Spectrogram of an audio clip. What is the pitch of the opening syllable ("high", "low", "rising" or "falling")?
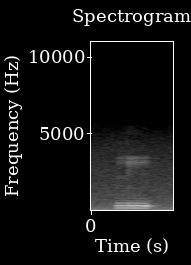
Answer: high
